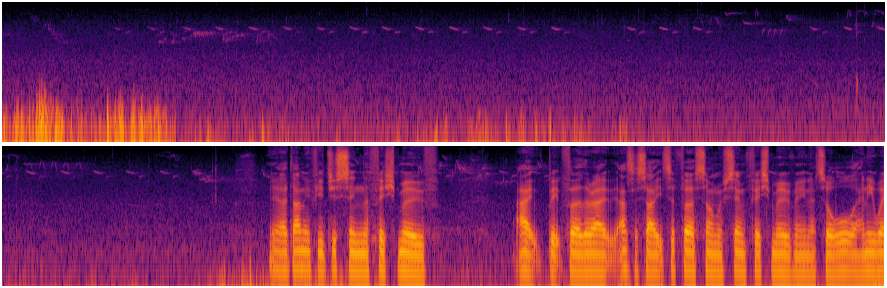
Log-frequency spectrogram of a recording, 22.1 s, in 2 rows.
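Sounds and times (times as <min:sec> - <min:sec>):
faint bird notes: 0:00.0 - 0:22.0.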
